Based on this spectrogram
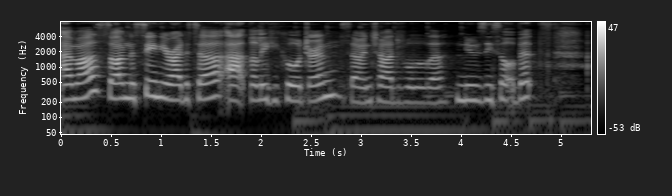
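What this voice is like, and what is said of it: English accent. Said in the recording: “I'm happy to have an English voice onto the show ... having my accent”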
